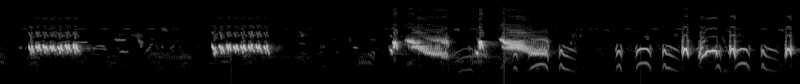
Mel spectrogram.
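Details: Mockingbird song of changing phrases: two short rapid rattles, then harsh rasping squawks, followed by a series of quick whistled upslurred notes repeated several times.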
